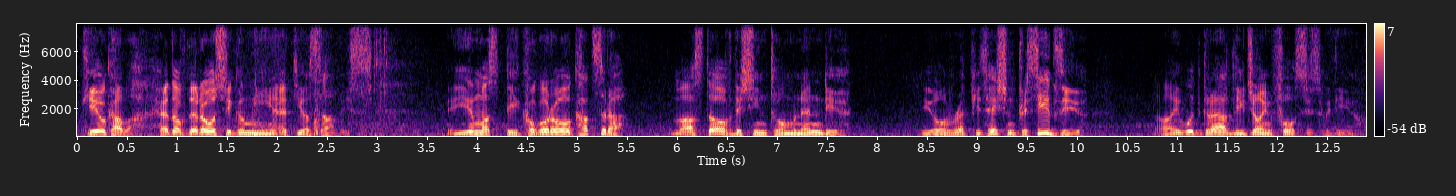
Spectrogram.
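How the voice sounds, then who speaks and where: A man's voice: on the high side, expressive, normal speed, a little hiss or hum, close to an everyday voice. A man playing a shrewd, assured samurai militia leader in a video game, with an authoritative manner. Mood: courteous. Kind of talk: video game cutscene acting.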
